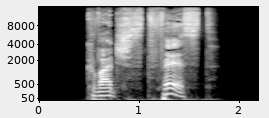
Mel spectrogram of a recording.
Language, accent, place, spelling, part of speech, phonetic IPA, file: German, Germany, Berlin, quatschst fest, verb, [ˌkvat͡ʃst ˈfɛst], De-quatschst fest.ogg
- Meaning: second-person singular present of festquatschen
